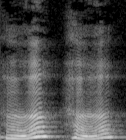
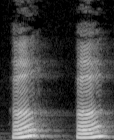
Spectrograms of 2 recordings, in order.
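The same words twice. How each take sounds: First: Both dip, the slow awkward way; two full third tones. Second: "huh, huh," both rising, pitched higher and louder; first two as second tones. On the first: Teacher showing the wrong way, both syllables dipping. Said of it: "instead of saying something". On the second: Teacher showing the corrected rising tones to learners. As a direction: lift both syllables upward, quick and light. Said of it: "you say". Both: Shown as a demonstration.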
